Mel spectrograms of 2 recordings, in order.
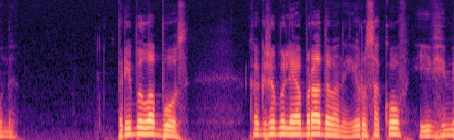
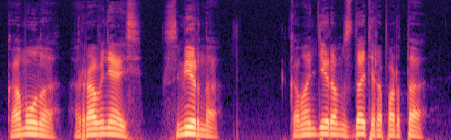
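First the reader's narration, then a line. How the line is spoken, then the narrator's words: Ringing commanding voice. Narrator (Russian): скомандовал Ваня звонким голосом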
